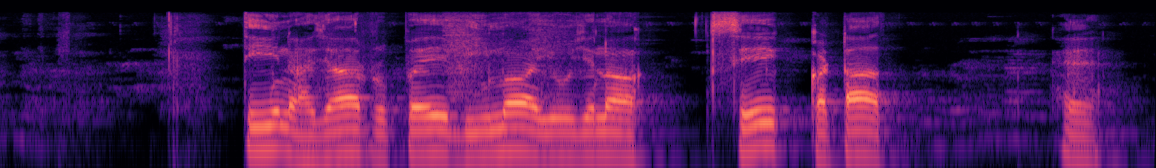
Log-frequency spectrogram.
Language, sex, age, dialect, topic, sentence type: Hindi, male, 31-35, Kanauji Braj Bhasha, banking, statement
